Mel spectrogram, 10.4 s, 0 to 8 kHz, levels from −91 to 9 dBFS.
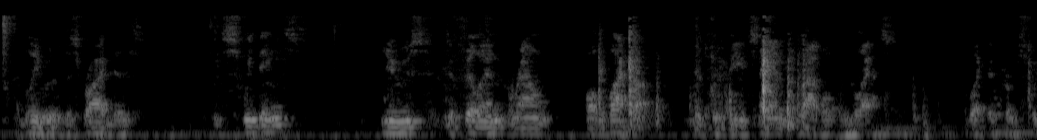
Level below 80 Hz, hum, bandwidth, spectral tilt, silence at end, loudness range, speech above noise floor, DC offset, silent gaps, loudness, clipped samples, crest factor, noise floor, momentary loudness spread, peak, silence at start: -68 dBFS; none; 6 kHz; -4 dB/octave; 0 s; 5 LU; 29 dB; under 0.1%; none; -51 LUFS; under 0.1%; 32 dB; -80 dBFS; 16 LU; -20 dBFS; 0.05 s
